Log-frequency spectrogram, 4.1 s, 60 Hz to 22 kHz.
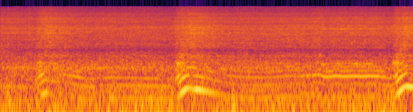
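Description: Honda CBR600RR's inline-four, fitted with an aftermarket Shark exhaust, running steadily while the motorcycle is ridden along the road.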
